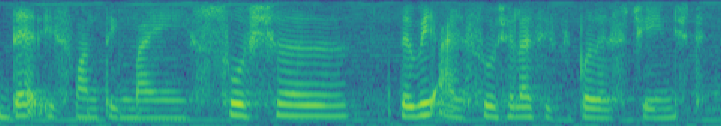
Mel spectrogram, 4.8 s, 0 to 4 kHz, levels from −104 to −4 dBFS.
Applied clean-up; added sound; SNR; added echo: none; none; none; none.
